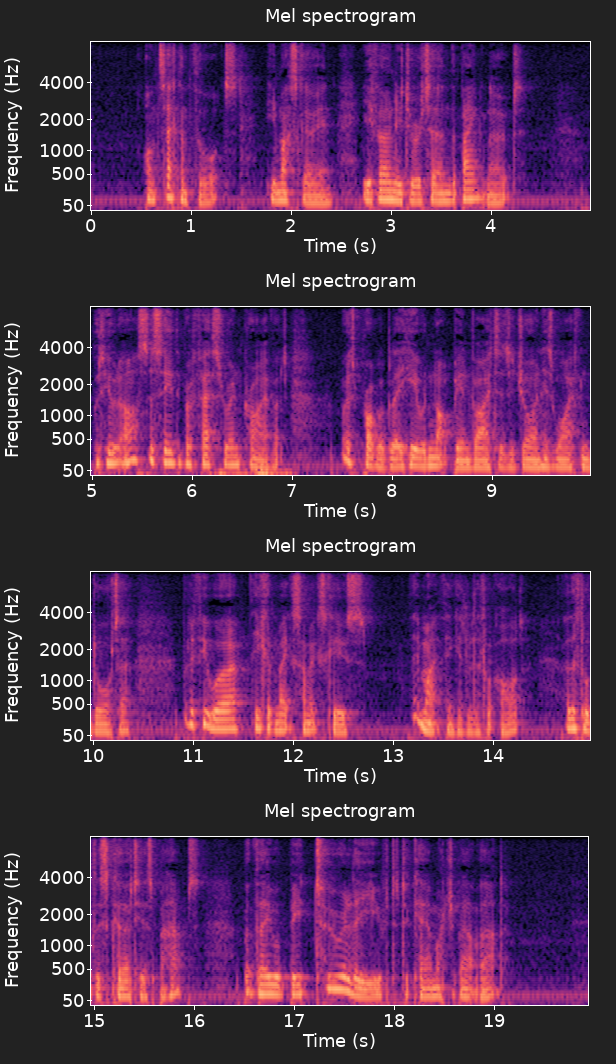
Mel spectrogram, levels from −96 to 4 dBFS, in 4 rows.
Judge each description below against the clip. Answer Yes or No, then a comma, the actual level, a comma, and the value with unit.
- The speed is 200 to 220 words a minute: Yes, fast, 205 wpm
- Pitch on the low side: Yes, low, 110 Hz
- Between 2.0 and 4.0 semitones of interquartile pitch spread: No, average, 4.8 semitones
